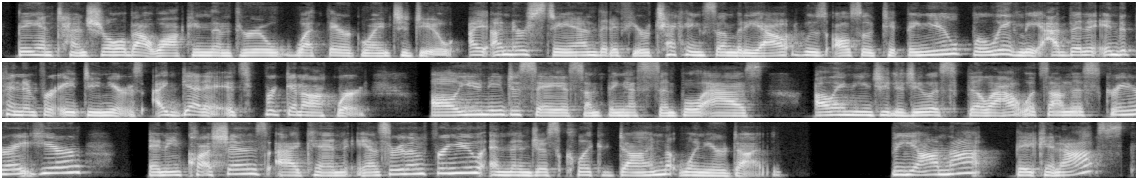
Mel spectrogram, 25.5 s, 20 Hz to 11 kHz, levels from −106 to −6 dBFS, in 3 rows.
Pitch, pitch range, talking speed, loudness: 190 Hz, 175-220 Hz, 195 wpm, -16 LUFS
